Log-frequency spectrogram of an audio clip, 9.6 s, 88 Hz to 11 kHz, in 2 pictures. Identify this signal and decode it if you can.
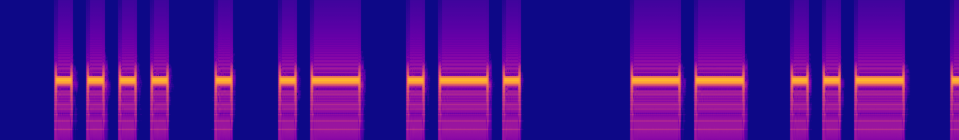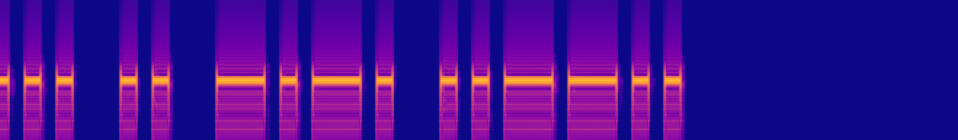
Morse code, heard as a keyed tone, about 15 wpm, 700 Hz. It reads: HEAR MUSIC?
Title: Sentences from Top 1000 Words - Review Part 1 - 15wpm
